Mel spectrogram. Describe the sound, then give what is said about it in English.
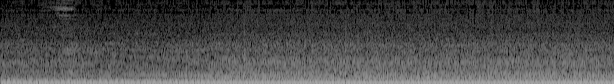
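A big roof-mounted RV air conditioner, running while camping, hums steadily overhead on the roof, a loud, constant low drone with a broad whooshing airflow layered on top, unchanging throughout with no voices. “The air conditioner is right over my head on the roof here. It's a big roof-mounted thing, so you can hear it.”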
